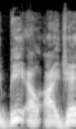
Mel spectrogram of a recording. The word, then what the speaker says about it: blij: So when you see B-L-I-J, you say blij.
